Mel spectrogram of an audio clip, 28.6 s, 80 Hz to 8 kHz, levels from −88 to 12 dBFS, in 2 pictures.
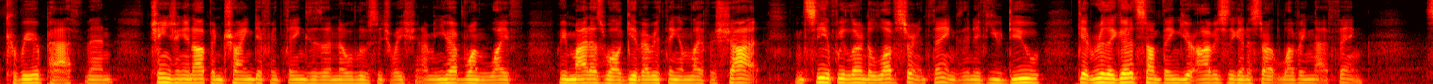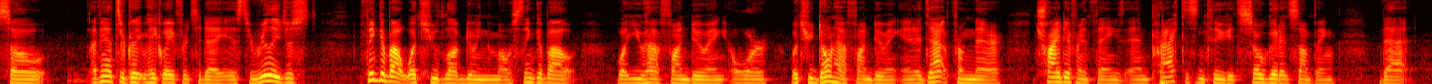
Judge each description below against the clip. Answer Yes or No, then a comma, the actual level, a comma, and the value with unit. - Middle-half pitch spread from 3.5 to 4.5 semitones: No, narrow, 2.5 semitones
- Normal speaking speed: No, fast, 230 wpm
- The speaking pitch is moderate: No, low, 130 Hz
